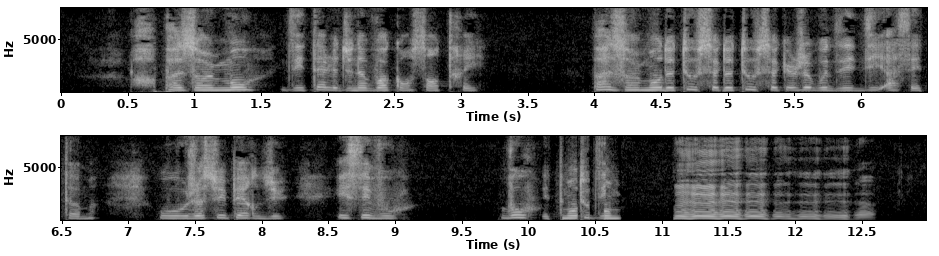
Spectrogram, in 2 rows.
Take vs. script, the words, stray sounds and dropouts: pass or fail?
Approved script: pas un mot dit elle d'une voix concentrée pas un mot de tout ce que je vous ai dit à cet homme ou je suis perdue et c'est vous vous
fail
